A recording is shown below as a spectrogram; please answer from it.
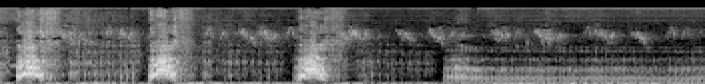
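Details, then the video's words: Angry Kangal shepherd dog, provoked by hand gestures without being touched, giving three deep, harsh barks about one second apart, then a low steady rumble with faint high chirps in the background. "Yırtıcı kangal köpeği anadolu aslanı çoban köpeği kızgın köpek havlamasi"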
